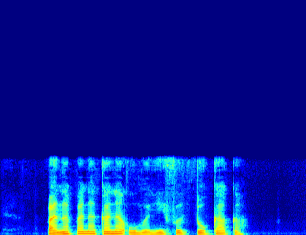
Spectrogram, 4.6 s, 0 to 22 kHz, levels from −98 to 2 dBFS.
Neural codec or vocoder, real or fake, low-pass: codec, 16 kHz, 1.1 kbps, Voila-Tokenizer; fake; 7.2 kHz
